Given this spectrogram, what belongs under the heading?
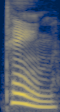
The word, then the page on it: tame: téim; テェム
